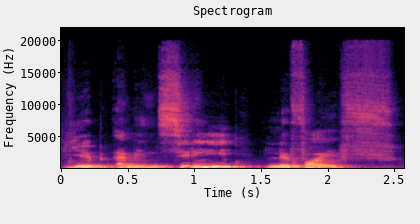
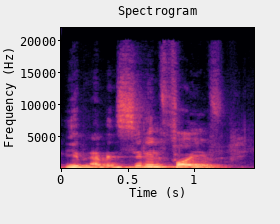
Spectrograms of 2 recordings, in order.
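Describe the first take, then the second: First: Drawn out at dictation speed; slow, deliberate repeat. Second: Said in the usual way. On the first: Shown as a demonstration. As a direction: stretch each part of the answer slowly. Teacher repeats answer slowly for class. (إعادة ببطء وتمهّل)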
